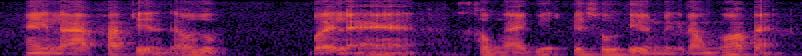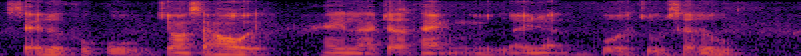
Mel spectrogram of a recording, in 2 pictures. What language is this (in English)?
Vietnamese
